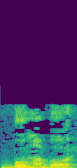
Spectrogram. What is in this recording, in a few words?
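"bomaboy", Nigerian Pidgin, male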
